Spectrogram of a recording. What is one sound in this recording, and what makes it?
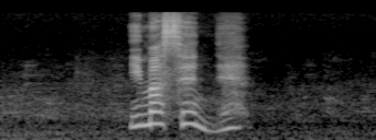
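A young woman answers calmly.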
